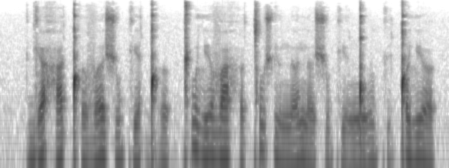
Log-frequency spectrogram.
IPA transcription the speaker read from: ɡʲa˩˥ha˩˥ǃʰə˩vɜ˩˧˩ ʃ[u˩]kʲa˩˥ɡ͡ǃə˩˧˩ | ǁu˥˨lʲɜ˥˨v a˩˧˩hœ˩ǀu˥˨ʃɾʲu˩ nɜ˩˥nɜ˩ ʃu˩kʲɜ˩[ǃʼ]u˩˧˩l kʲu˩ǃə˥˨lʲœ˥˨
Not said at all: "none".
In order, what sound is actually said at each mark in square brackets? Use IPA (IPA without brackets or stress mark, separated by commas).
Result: u˩˥, ŋ͡ǃ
